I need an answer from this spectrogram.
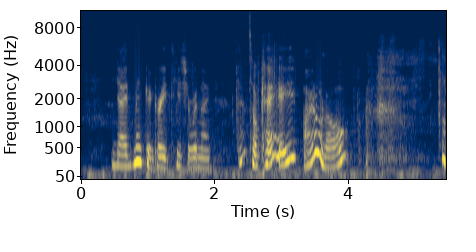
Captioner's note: laughs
